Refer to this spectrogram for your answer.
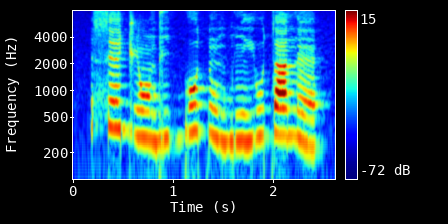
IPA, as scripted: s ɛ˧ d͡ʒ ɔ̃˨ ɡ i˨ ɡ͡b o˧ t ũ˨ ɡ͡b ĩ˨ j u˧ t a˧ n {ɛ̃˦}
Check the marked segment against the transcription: incorrect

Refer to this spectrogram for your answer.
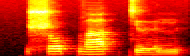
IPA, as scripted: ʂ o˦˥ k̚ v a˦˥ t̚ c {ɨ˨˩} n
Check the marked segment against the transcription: correct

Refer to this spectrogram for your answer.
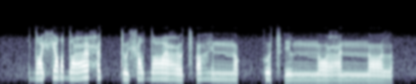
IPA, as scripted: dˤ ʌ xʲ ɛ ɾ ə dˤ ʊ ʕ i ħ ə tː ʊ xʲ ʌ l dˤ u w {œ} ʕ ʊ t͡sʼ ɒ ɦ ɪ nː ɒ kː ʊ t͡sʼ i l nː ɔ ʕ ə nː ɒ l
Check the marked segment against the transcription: incorrect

